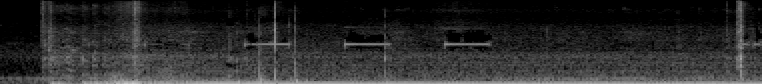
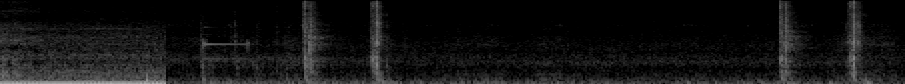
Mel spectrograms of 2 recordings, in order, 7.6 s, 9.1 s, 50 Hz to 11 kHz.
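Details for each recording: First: 2006 Honda Accord 3.0L, high mileage, after cleaning the corroded starter solenoid signal wire: engine turns over briskly and catches promptly into a steady low idle; no-crank fault fixed. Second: 2006 Honda Accord 3.0L, high mileage, with a brand-new battery: key turns bring only sharp single clicks, two pairs a few seconds apart, with no cranking. Ignition switch, starter relay and neutral switch tested good, so the starter is bad, with a corroded solenoid wire.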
